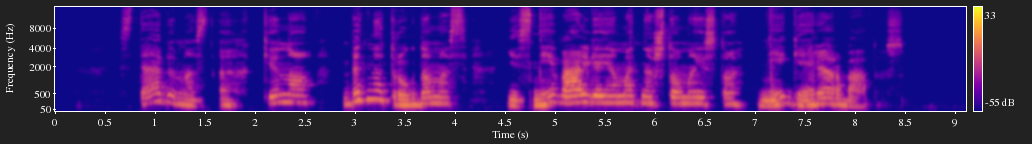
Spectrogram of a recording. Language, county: Lithuanian, Utena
